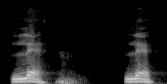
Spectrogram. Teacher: यदि आप ले को बोलो तो आपकी जीवा ऊपर वाले दांतों में या दाड़ो में टच होती है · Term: पार्श्विक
